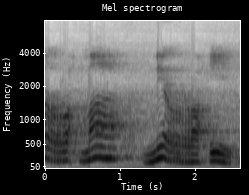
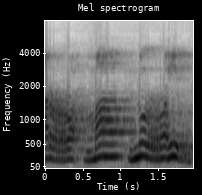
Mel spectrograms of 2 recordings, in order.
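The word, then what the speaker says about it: الرحمن الرحيم: semesta alam itu bersifat arrahmanirrahim. Arrahmanirrahim. Awas jangan keliru. Ada yang terdengar kalau membaca entah terdengar ba oleh kita apa memang ucapannya itu. Kalau ucapannya itu salah arrahmanurrahim itu salah arrahmanirrahim.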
